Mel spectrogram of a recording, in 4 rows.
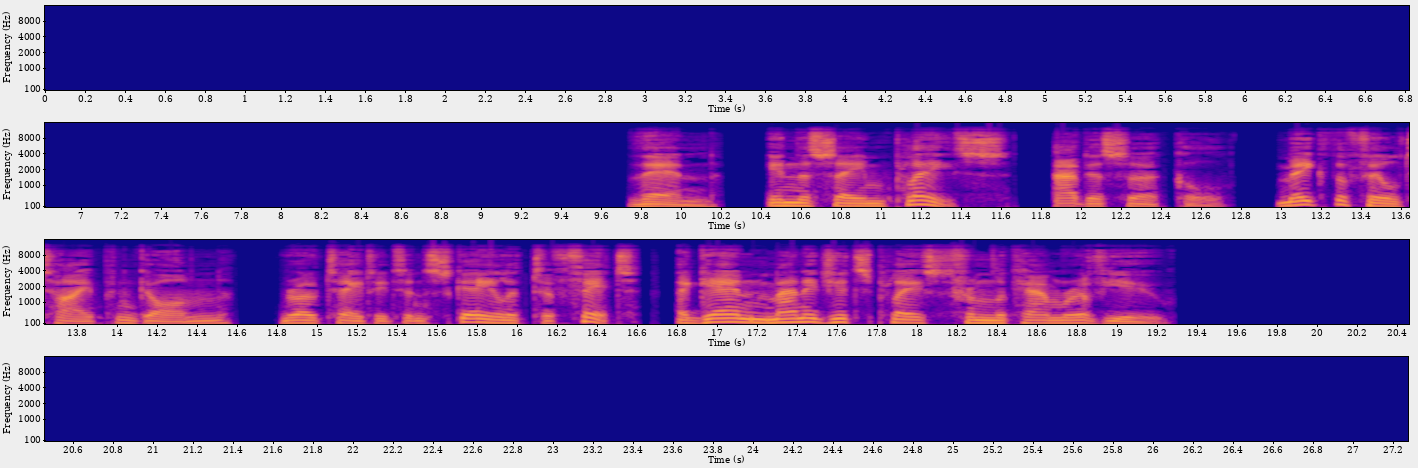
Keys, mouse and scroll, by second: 1.9 g, 4.1 middle click, 5.2 Tab, 5.6 shift+middle click, 7.6 click, 9.3 click, 10.1 shift+a, 13.3 z, 14.0 shift+a, 14.5 click, 16.0 z, 16.9 r, 18.7 s, 20.4 middle click, 21.4 g, 24.0-24.7 middle drag, 25.9 KP_0, 27.0 g.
